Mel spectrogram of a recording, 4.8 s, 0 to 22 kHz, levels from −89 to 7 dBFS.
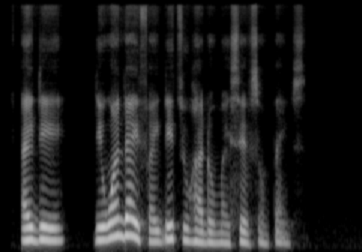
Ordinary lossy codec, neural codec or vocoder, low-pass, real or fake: none; autoencoder, 48 kHz, 128 numbers a frame, DAC-VAE, trained on Japanese speech; none; fake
